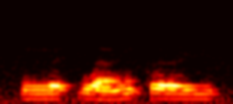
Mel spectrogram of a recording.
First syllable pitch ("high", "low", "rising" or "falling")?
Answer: rising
